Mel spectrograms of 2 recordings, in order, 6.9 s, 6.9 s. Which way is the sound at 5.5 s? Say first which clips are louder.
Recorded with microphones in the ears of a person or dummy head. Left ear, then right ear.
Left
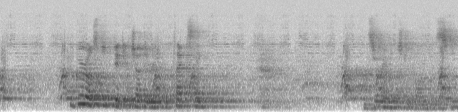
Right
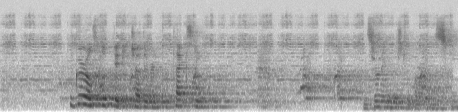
Right 3 dB; 65° right (ahead or behind).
